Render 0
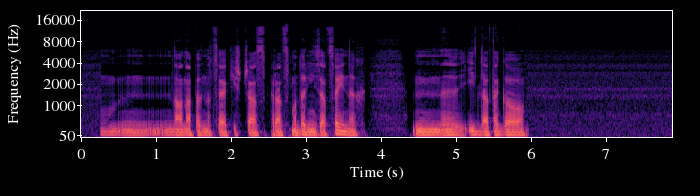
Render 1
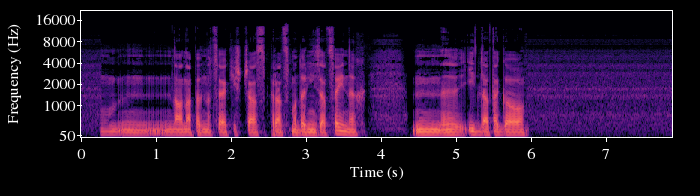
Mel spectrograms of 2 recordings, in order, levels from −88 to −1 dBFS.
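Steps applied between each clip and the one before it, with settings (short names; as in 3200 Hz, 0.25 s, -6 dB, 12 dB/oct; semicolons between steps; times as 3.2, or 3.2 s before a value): HPF 390 Hz 6 dB/oct; in parallel at +2.5 dB: limiter -24 dBFS, peak gain reduction 7.5 dB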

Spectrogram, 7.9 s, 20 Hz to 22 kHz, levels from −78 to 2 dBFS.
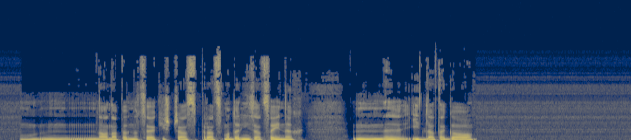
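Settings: tone controls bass +6 dB, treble +15 dB; gain +7.5 dB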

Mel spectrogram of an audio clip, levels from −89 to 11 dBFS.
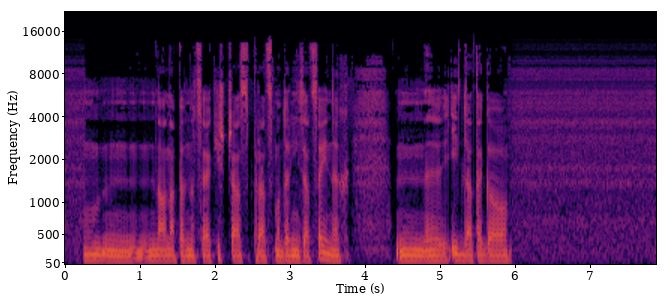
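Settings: compressor 4:1, threshold -22 dBFS, peak gain reduction 9.5 dB; gain -5 dB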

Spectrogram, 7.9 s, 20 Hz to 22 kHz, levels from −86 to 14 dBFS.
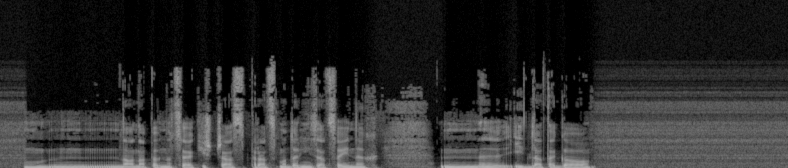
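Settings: reverb, pre-delay 65 ms, DRR 31 dB; gain +8 dB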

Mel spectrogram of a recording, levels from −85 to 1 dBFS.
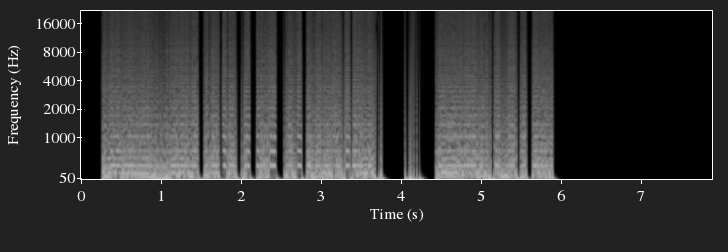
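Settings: sample sorter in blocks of 128 samples; Schmitt trigger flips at -22.5 dBFS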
